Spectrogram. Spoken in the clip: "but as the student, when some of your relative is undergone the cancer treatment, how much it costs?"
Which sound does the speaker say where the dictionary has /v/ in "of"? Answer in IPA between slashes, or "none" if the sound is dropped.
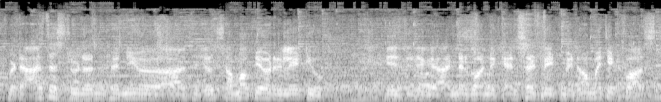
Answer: /p/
